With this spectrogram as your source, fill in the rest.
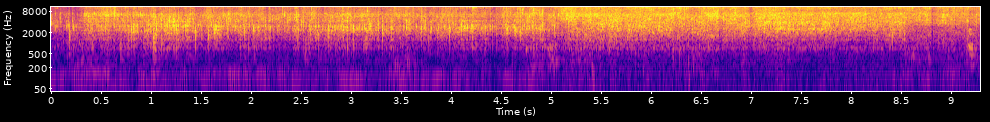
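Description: Potato pieces and pointed gourd fry with cumin in hot oil, a steady close sizzle running unbroken, with faint stirring scrapes now and then.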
